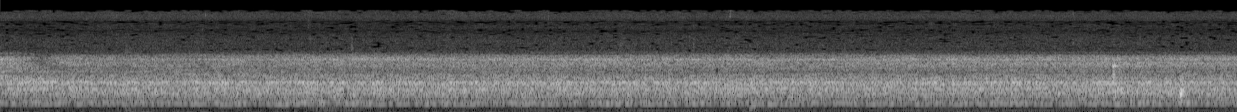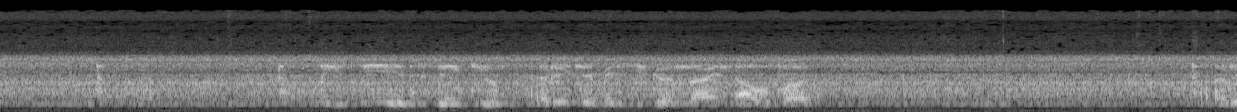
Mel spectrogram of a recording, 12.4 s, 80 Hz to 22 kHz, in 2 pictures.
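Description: Shortwave transceiver receiving on 10-metre upper sideband: a steady, band-limited static hiss, with a weak, garbled sideband voice coming through from about eight seconds in.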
